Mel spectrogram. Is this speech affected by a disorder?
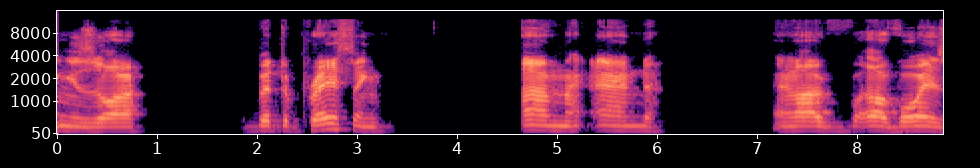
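Yes: Friedreich's ataxia; does voice exercises.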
